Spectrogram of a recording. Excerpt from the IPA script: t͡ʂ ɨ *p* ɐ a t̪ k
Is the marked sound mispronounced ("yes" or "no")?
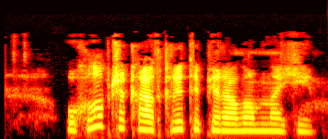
yes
